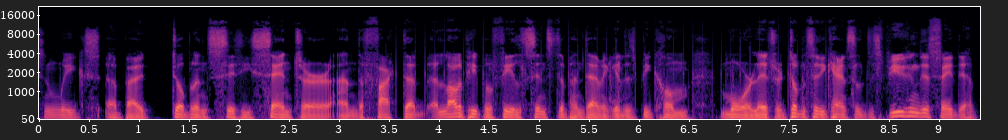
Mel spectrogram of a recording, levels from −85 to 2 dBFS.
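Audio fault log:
3.46 to 7.87 s: train of clicks, starting just after "city centre and the" and running for about 4.4 seconds over the speech. It's a steady ticking at 10.5 clicks per second, evenly spaced, around fifty in all, each with much the same shape and peaking roughly as loud as the speech itself, so they sit right on top of it rather than hiding underneath. The regular pace and near-identical pulses point to something outside the sound, likely interference from nearby equipment or a faulty connection or power supply.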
